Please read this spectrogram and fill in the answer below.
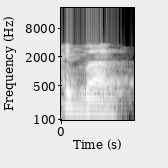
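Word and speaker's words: حبان: Ini bacanya hayyan. Ini bacanya hibban.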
